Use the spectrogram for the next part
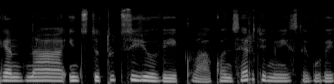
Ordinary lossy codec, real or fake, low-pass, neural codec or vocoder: AAC, 96 kbps; fake; 14.4 kHz; vocoder, 44.1 kHz, 128 mel bands every 512 samples, BigVGAN v2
